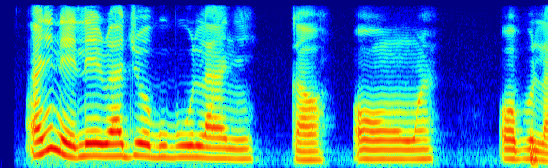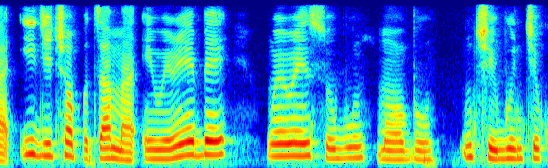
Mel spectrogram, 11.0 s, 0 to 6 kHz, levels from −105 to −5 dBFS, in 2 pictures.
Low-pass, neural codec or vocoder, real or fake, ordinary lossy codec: 5.4 kHz; none; real; MP3, 48 kbps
